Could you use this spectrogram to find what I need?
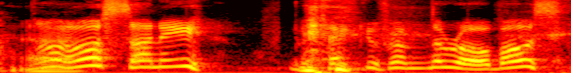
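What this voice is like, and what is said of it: Russian grandma character voice. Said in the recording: “That's my Russian grandma voice.”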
